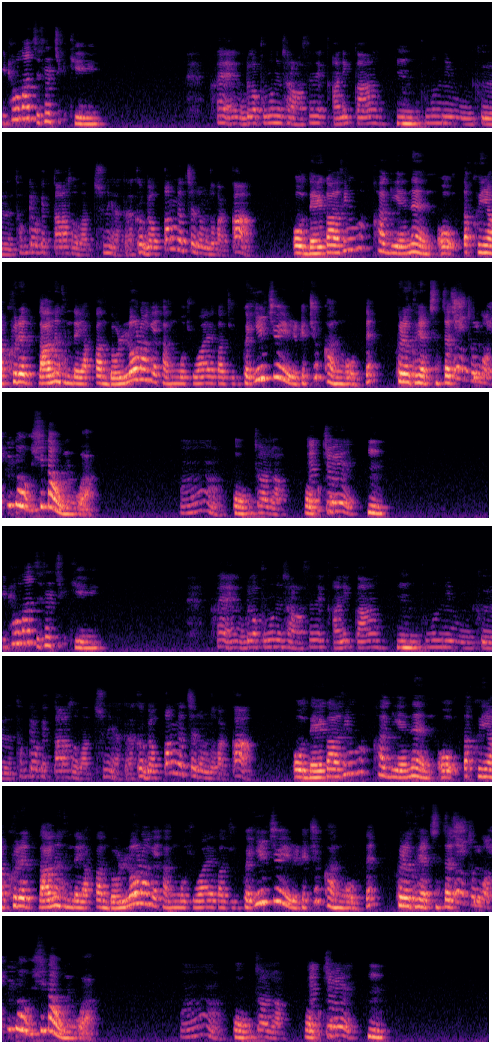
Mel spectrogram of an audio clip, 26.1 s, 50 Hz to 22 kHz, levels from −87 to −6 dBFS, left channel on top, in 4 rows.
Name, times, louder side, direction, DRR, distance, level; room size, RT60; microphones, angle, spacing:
voice 1, 0.0-1.3 5.3-5.6 10.4-18.0 18.3-19.2 19.8-20.8 22.7-23.0 23.6-23.8 24.5-24.7, left 2 dB, 65° left, 1.6 m, -25 dB
voice 2, 2.5-5.1 5.6-9.9 19.1-19.8 22.0-22.6 23.0-23.4 23.7-24.3, left 2 dB, 45° left, 4.2 m, -35 dB
10.0 x 6.5 x 2.6 m
head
